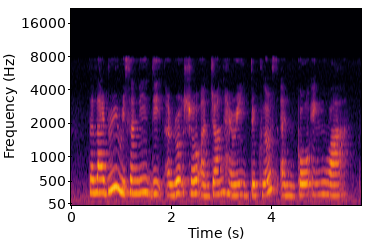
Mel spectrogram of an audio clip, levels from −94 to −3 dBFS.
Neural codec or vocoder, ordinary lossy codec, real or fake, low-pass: none; none; real; none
